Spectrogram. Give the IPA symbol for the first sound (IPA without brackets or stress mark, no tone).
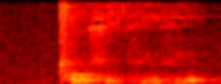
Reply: ǁ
